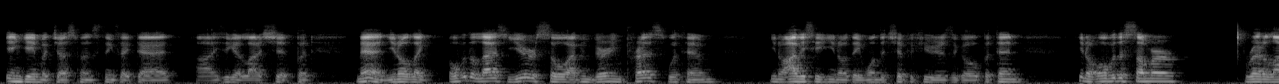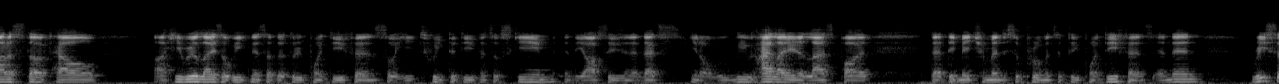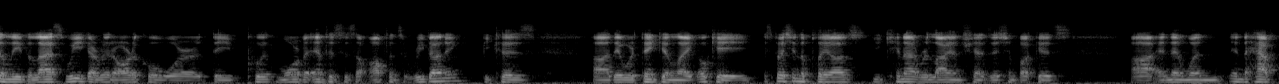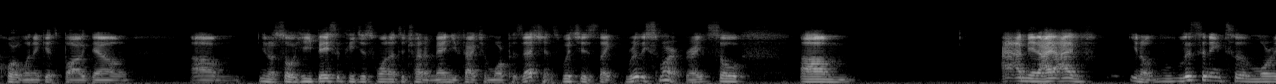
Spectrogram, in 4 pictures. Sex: male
